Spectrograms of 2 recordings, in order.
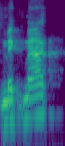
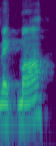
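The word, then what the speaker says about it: Mi'kmaq: so my mom is mick mac which um is pronounced actually pronounced mikma my dad's uh metis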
